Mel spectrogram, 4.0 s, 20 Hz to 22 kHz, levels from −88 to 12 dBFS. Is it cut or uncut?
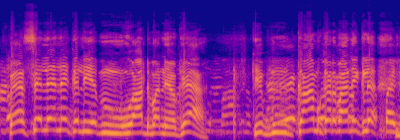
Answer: uncut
